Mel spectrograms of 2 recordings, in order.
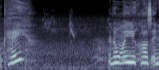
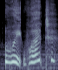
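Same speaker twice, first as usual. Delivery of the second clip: usual speaking voice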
